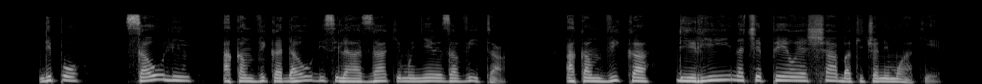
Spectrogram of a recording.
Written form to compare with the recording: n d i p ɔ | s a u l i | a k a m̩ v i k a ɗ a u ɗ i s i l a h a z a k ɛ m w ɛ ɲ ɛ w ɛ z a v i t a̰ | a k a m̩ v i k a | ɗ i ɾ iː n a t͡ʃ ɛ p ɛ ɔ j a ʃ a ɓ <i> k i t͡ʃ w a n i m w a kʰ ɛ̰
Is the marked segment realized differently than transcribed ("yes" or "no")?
yes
